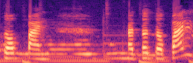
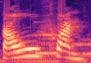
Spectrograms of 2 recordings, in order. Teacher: vokal o menjadi au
